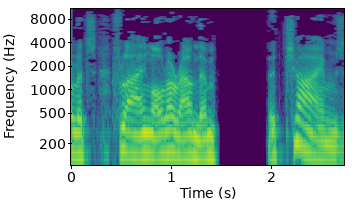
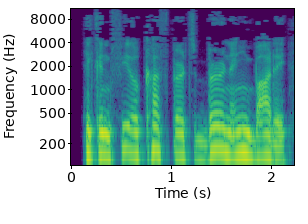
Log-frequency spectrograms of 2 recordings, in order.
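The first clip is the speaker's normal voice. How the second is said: plain reading voice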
